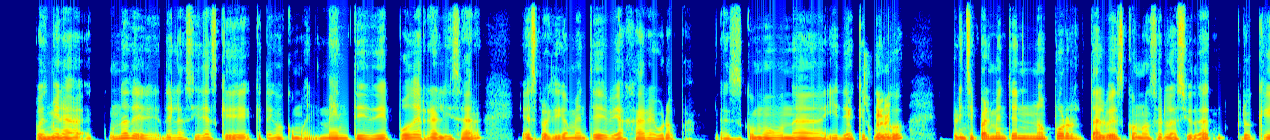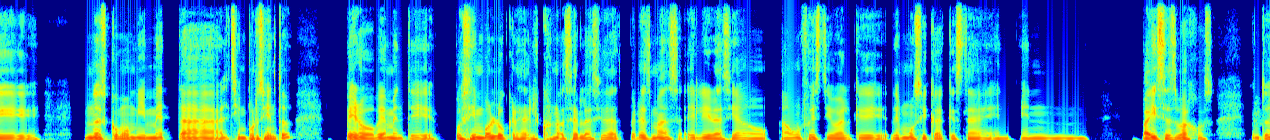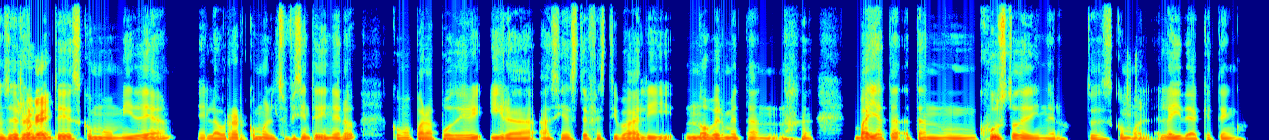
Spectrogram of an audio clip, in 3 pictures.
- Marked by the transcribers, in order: laughing while speaking: "involucra el conocer"; chuckle
- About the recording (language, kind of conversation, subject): Spanish, advice, ¿Cómo puedo ahorrar sin sentir que me privo demasiado?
